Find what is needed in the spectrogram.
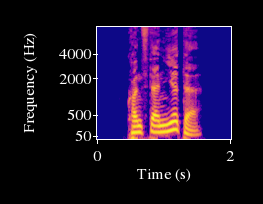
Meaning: inflection of konsterniert: 1. strong/mixed nominative/accusative feminine singular 2. strong nominative/accusative plural 3. weak nominative all-gender singular
- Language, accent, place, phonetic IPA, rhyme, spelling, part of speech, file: German, Germany, Berlin, [kɔnstɛʁˈniːɐ̯tə], -iːɐ̯tə, konsternierte, adjective / verb, De-konsternierte.ogg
